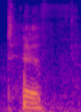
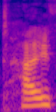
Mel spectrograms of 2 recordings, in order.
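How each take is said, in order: First: The vowel is a short 'ih' sound. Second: The vowel is a long 'eye' sound. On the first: The speaker calls it wrong. "I'm going to continue pronouncing it tith" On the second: The speaker calls it right. "now that I know that it's pronounced tithe"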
